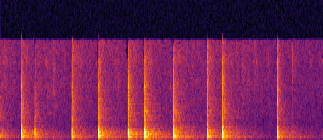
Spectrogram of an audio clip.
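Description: Chalk writing on a chalkboard: about a dozen short, sharp taps at an irregular pace, two or three a second, as the chalk strikes and strokes the board.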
